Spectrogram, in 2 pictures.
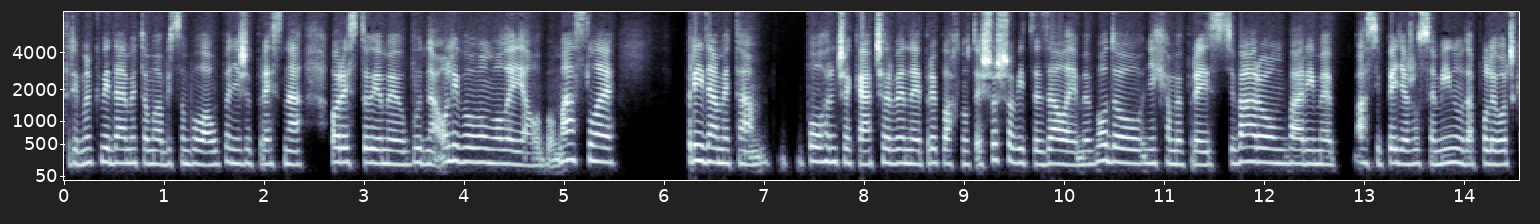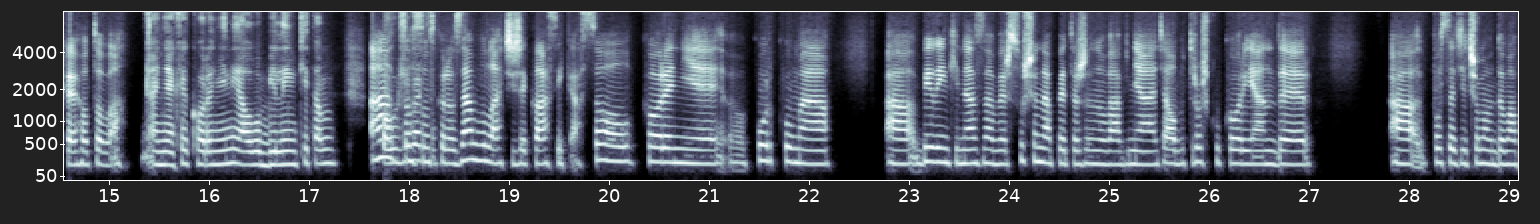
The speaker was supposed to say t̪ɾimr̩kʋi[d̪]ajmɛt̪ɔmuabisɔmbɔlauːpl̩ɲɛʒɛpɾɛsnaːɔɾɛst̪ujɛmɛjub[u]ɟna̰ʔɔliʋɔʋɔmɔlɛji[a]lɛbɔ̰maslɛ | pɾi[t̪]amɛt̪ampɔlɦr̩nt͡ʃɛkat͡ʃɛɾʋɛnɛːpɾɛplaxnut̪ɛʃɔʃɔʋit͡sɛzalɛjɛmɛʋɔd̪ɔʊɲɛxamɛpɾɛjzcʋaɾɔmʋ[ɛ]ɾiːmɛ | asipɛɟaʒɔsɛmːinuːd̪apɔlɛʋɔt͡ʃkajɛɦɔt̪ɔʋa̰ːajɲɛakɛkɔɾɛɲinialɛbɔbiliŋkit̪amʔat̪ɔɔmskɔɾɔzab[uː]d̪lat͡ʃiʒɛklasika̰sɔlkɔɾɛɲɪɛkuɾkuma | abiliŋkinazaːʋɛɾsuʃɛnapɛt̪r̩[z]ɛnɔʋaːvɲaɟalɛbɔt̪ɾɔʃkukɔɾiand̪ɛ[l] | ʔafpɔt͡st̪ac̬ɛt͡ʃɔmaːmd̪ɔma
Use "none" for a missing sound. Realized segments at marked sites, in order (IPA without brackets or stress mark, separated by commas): d̪, u, a, d̪, a, u, ʒ, ɾ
